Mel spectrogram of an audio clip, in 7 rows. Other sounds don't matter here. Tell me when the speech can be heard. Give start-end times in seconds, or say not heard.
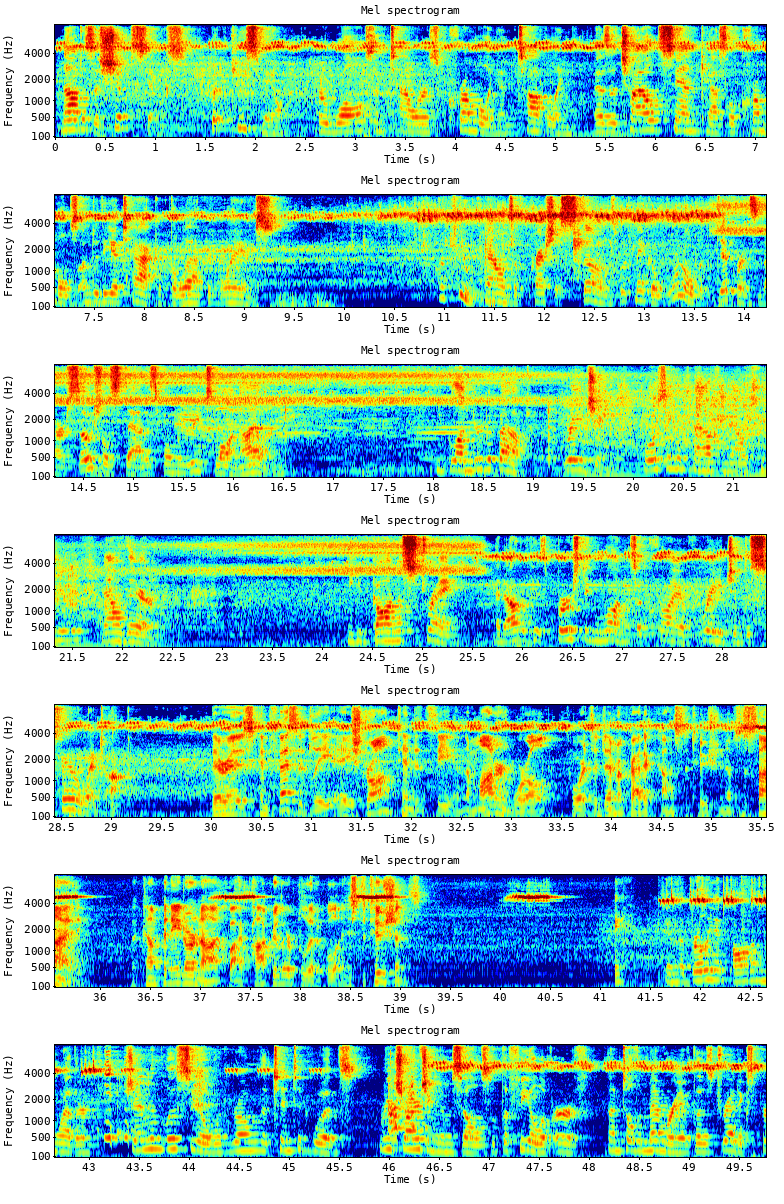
0.0-9.3, 10.9-16.6, 18.0-22.4, 24.2-29.3, 29.9-39.2, 41.1-49.7.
